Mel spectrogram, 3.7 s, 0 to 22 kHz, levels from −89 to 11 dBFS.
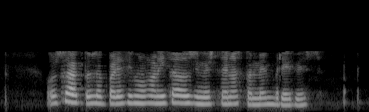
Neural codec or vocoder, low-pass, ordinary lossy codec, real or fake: codec, 16 kHz, 2 kbps, FunCodec, trained on LibriTTS, 25 frames a second; 7.2 kHz; AAC, 16 kbps; fake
